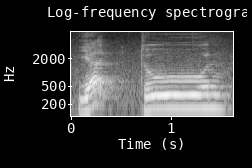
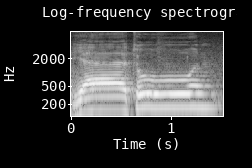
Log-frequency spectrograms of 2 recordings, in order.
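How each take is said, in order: First: A glottal stop follows the first syllable. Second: The glottal stop becomes a long a sound.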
